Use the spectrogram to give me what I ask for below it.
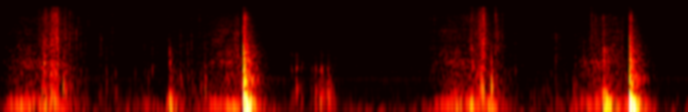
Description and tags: opening and closing a snack drawer a few times
open, snack, thud, bags, crinkle, close, slide, drawer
